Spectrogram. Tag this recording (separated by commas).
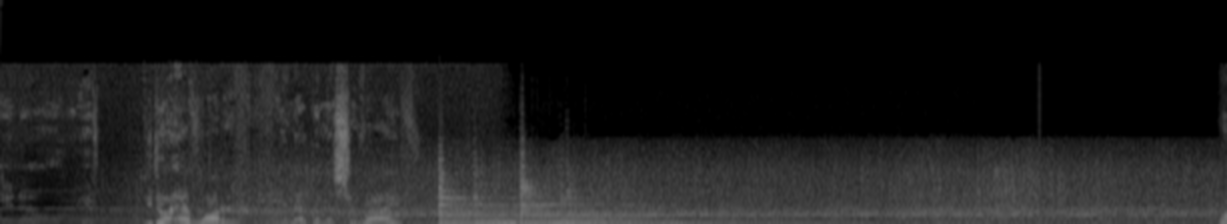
Gurgling, Music, Speech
